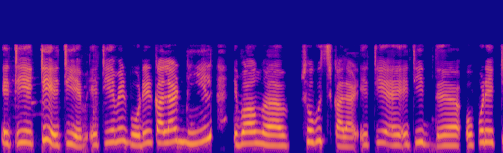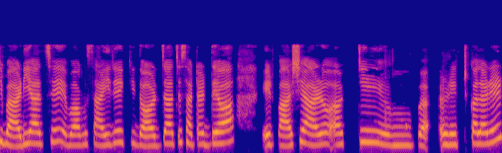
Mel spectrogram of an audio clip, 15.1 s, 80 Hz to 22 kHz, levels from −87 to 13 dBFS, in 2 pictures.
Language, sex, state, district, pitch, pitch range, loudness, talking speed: Bengali, female, West Bengal, Dakshin Dinajpur, 265 Hz, 235-295 Hz, -16 LUFS, 150 wpm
